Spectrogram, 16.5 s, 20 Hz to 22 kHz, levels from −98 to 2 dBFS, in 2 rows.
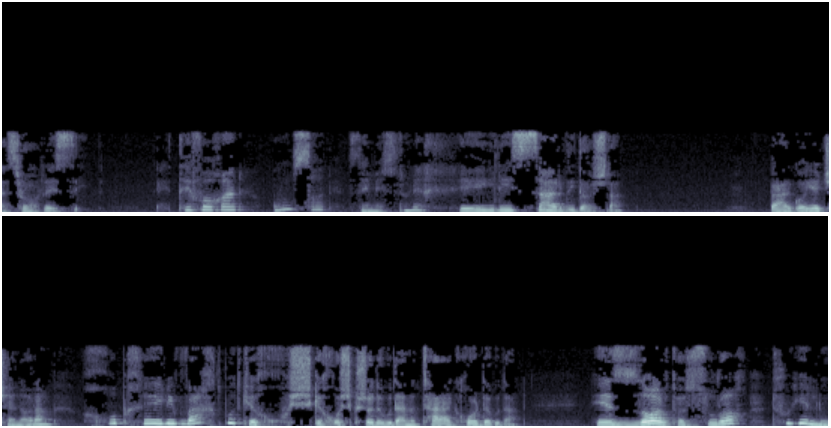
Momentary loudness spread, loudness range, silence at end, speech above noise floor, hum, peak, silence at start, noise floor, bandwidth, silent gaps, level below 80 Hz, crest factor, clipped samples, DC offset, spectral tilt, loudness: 16 LU; 12 LU; 0 s; 40 dB; none; -8 dBFS; 0 s; -69 dBFS; 8.8 kHz; none; -70 dBFS; 22 dB; under 0.1%; under 0.1%; -5 dB/octave; -29 LUFS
